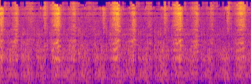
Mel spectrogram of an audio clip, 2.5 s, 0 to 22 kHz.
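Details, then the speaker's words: Toyota Stout pickup (1964-1967) with a 3R four-cylinder engine, abandoned since 1984, no original carburetor, fuel dumped in the bowl: slow rhythmic turnover that never catches; engine flooded, plugs fuel-soaked. "They got a lot of feel on them. That's not going to help it run. I said we flooded this thing several times now."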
